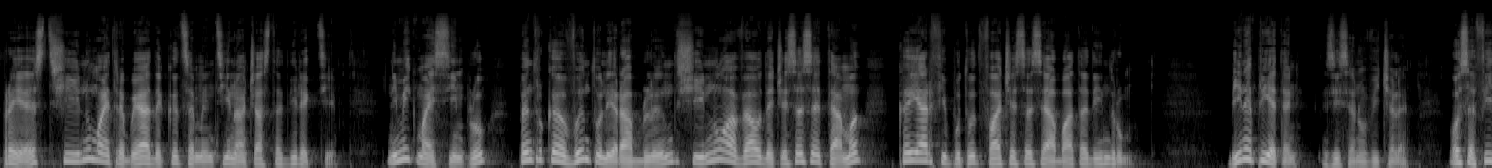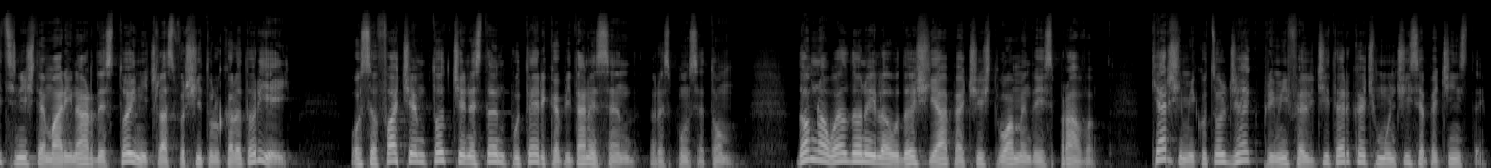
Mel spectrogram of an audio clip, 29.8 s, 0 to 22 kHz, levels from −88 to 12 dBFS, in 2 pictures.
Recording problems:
none

